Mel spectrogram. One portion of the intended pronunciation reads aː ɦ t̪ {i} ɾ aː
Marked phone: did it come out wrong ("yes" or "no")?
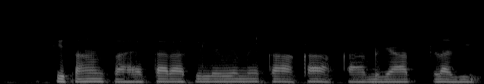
yes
